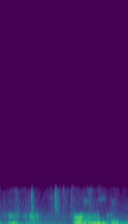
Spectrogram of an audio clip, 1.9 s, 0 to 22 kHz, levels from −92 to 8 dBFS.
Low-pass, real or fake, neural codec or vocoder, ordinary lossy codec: 3.6 kHz; real; none; Opus, 24 kbps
